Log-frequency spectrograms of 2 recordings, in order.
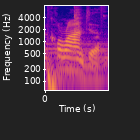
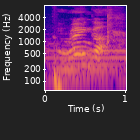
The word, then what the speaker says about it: Karenga: say it correctly please correct me dr mulatta karanja karenga karenga okay it was created in 1966 and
